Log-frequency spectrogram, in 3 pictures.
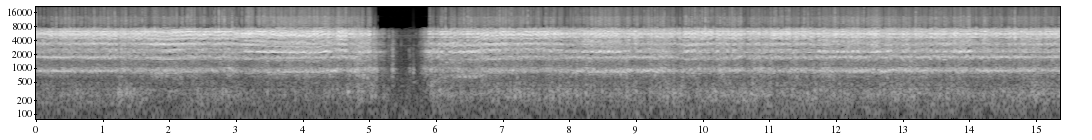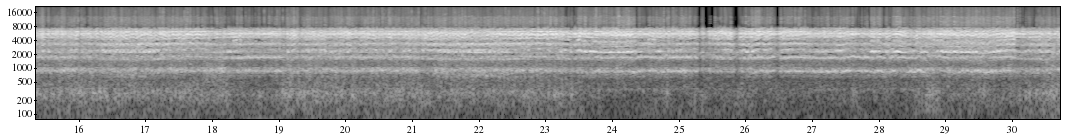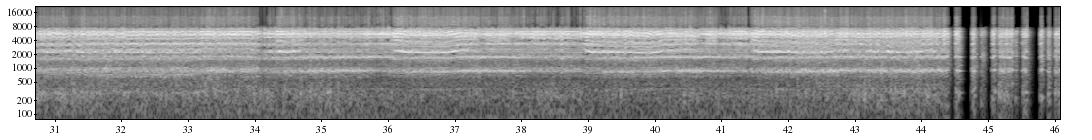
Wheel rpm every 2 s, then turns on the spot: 230, 220, 150, 190, 220, 230, 220, 230, 220, 230, 230, 220, 230, 230, 220, 220, 220, 220, 230, 230, 230, 220, 230.
none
